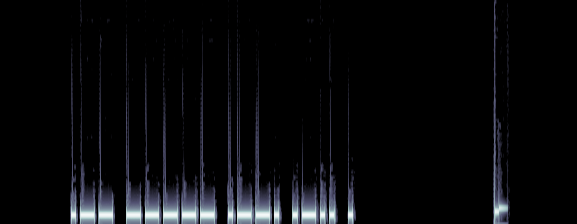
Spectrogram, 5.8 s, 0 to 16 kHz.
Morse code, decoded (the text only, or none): W0PLE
